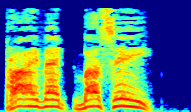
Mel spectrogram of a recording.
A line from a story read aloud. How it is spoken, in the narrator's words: The sergeant bellowing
